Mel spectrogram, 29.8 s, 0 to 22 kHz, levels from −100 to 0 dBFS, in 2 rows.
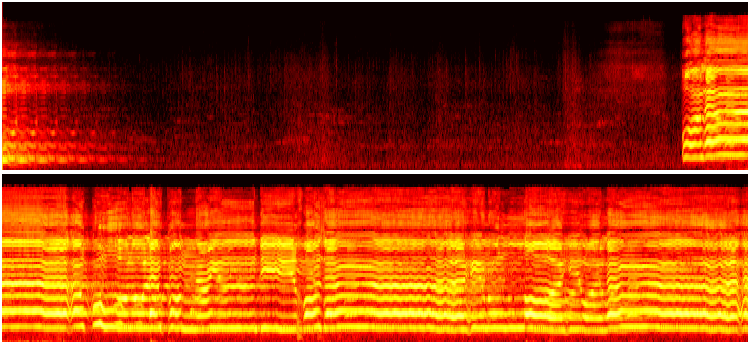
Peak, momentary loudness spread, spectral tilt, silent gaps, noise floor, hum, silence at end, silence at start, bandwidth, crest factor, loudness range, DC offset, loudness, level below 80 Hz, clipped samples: -4 dBFS; 8 LU; 1 dB/octave; none; -75 dBFS; none; 0 s; 0 s; 16 kHz; 14 dB; 3 LU; under 0.1%; -15 LUFS; -72 dBFS; under 0.1%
